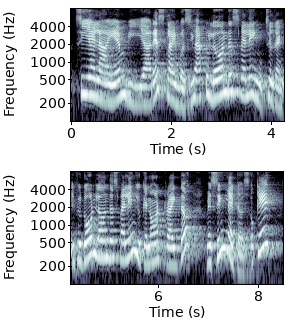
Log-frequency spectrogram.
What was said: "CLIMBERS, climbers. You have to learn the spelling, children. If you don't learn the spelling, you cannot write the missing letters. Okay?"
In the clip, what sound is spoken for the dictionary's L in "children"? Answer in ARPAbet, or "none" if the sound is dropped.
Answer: L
